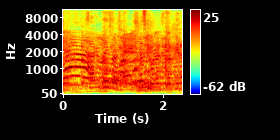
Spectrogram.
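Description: Speech and chatter: several people talking at once, with one voice close to the microphone.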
